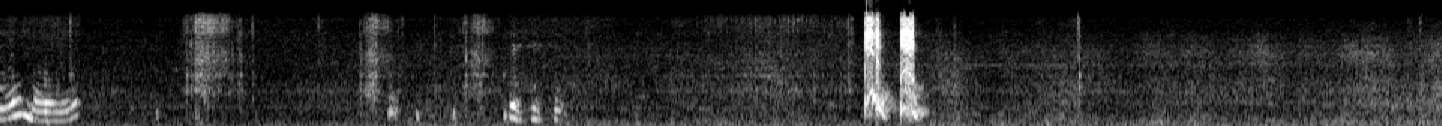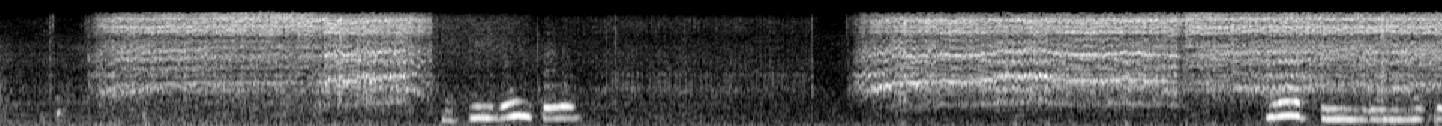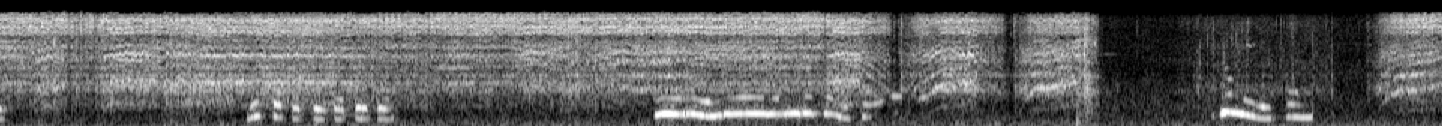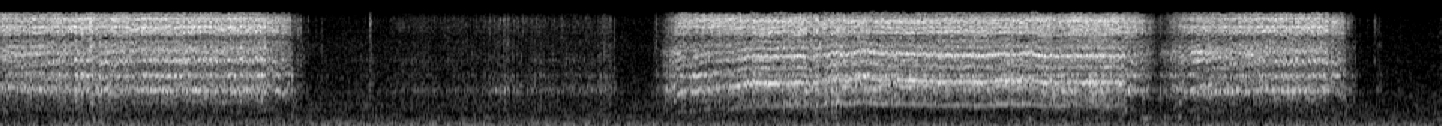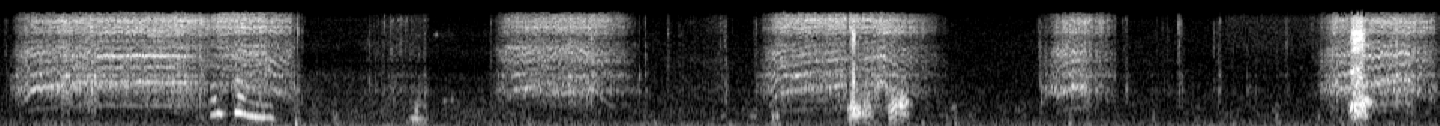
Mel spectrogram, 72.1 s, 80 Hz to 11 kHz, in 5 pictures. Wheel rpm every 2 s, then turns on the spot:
0, 10, 0, 10, 10, 0, 0, 20, 160, 70, 20, 60, 160, 160, 160, 160, 160, 160, 140, 80, 20, 90, 150, 30, 20, 130, 160, 110, 70, 140, 60, 50, 30, 50, 20, 50.
2-4 6-8 18-22 40-42 46-50 56-58 60-62 68-70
